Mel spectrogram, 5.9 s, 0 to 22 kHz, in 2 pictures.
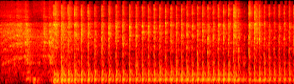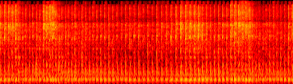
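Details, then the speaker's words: Cheap used moped (called 50cc, listed as 150cc) started on a battery charger standing in for the battery: sharp, raspy popping idle with loud hissy chuffs on each pulse, a bad exhaust leak. The throttle still needs fixing. "so there's a bad exhaust leak has a bad exhaust leak I'm gonna fix the throttle but it runs for $75 I'm not mad"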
